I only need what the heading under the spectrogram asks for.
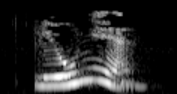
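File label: "留念", Mandarin Chinese; chinese-flashcards; hsk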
